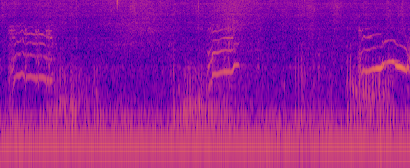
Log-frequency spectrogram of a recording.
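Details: Six-day-old kittens give thin, high mews, each a short rising-then-falling squeak, about three in four seconds.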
